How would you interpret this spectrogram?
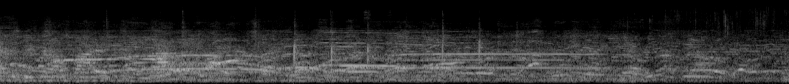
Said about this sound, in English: I'm in a packed bar, and the Warriors are about to win the championship.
